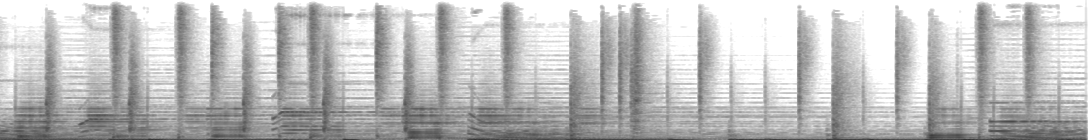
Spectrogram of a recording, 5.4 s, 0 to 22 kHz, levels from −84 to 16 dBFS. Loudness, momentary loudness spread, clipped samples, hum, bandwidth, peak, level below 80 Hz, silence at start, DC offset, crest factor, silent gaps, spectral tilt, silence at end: -15 LUFS; 4 LU; under 0.1%; none; over 20 kHz; 0 dBFS; -16 dBFS; 0 s; under 0.1%; 12 dB; none; -4.5 dB/octave; 0 s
